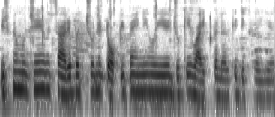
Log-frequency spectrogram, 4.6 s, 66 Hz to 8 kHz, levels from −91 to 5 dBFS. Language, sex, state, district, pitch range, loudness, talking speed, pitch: Hindi, female, Uttar Pradesh, Varanasi, 170-190 Hz, -18 LUFS, 210 wpm, 185 Hz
